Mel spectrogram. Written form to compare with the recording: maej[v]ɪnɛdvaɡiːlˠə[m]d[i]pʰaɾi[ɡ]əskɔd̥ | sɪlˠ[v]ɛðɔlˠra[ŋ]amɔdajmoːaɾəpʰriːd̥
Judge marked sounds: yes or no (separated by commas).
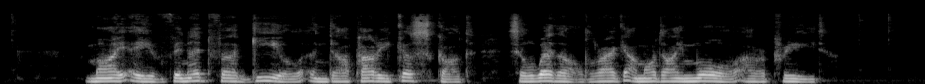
yes, no, no, yes, no, no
